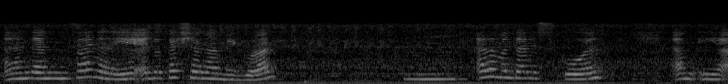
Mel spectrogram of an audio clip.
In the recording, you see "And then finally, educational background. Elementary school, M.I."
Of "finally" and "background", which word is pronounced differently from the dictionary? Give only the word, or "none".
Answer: background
